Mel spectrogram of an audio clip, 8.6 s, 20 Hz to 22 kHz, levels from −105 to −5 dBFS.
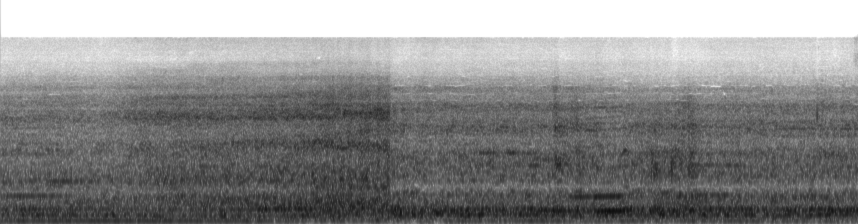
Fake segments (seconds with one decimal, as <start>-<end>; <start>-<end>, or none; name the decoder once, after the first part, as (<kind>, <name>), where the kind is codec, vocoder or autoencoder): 0.0-7.6 (autoencoder, DAC-VAE)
